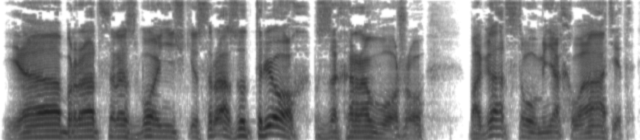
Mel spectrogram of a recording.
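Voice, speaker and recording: Man doing a rowdy bearded gold-digger, boastful and loud, greedy, his speech unhurried and drawling, in a slow audiobook read, with a dry close sound and nothing around it. The voice is pushed up from the reader's low, middle-pitched tone. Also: animated, dry recording, heavily acted. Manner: swaggering and loud.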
